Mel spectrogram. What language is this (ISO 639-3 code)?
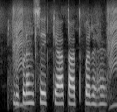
hin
